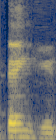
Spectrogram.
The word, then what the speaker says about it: dengue: This is pronounced as dengue, not dengue. ये गलत pronounce करते हैं लोग, यू कैन सी द नेट, इसका प्रोनाउंसिएशन है डेंगी, डेंगी।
